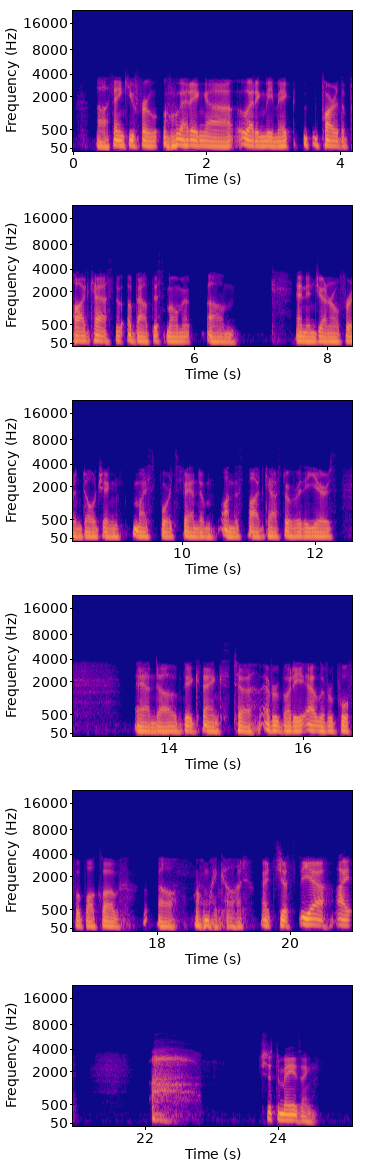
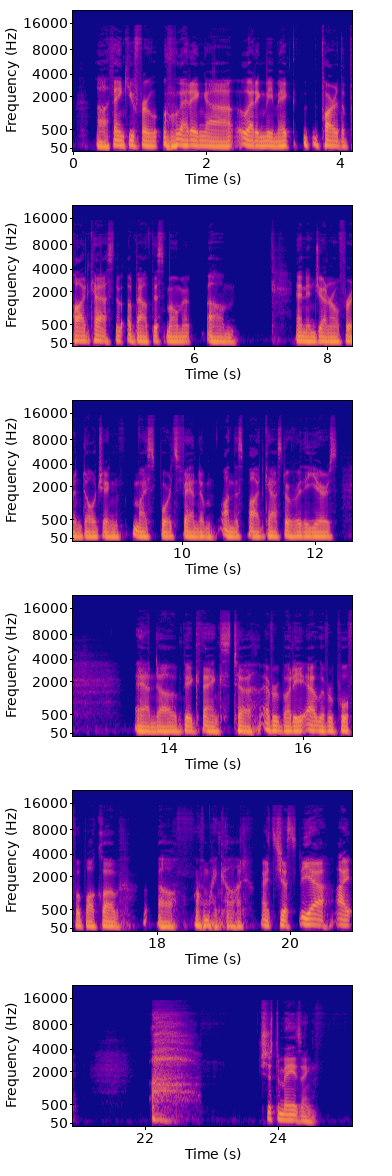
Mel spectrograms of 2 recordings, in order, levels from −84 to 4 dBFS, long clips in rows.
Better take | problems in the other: second | muffled; very; fading above 3 kHz

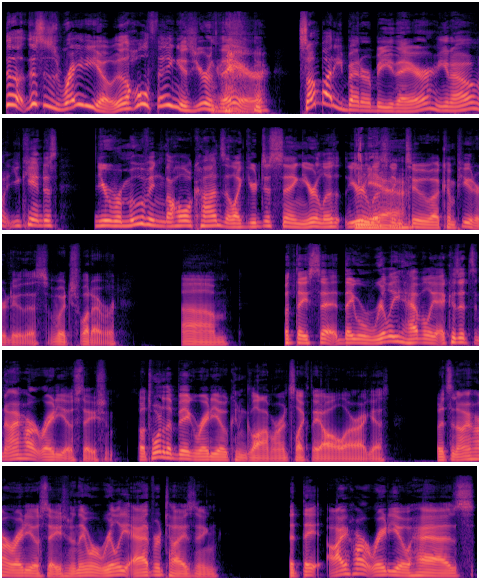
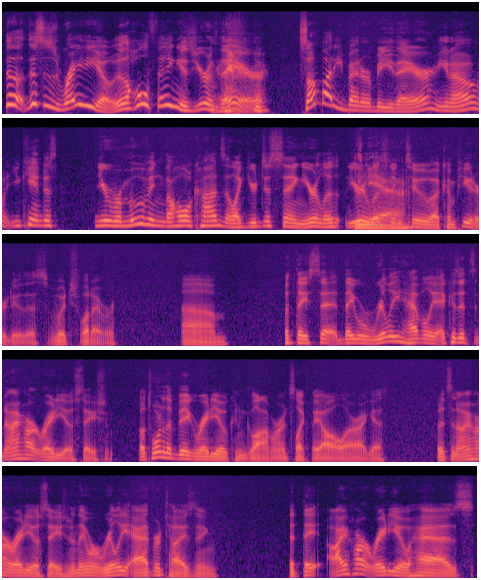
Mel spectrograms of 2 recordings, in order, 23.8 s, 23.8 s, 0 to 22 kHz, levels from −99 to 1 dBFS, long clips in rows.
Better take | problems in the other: first | hiss; faint; throughout; 25 dB below the speech

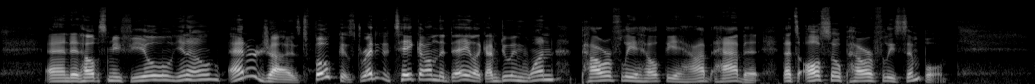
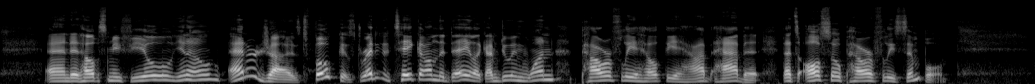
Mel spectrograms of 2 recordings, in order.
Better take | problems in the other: neither | none

